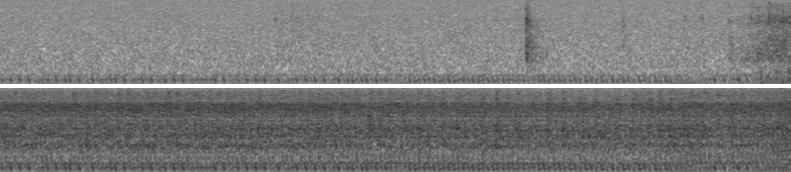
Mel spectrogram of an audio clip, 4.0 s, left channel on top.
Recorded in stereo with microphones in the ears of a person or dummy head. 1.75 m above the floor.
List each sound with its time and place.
Only background noise.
